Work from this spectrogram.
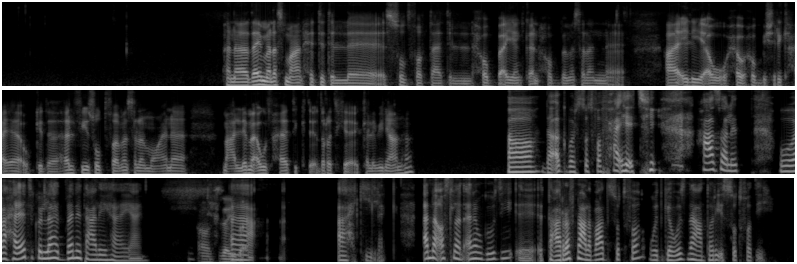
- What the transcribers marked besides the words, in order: tapping; laughing while speaking: "في حياتي"; other noise
- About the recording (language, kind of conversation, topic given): Arabic, podcast, إيه أحلى صدفة خلتك تلاقي الحب؟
